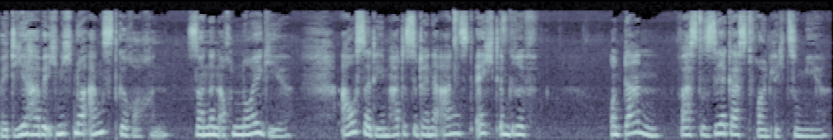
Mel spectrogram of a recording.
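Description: A woman reading an audiobook, voicing a small, friendly, three-hundred-year-old furry monster with a pleasantly rough, half-whispered voice and a mischievous manner. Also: fairly high pitch, measured pace, mellow, full character voice. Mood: cheeky friendly. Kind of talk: audiobook character voice.

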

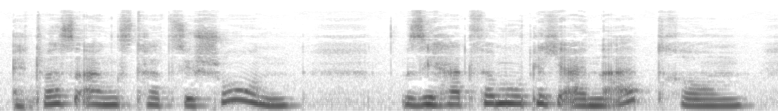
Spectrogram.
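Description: A woman's voice: on the high side, a little slow, mellow, husky. A woman reading a storybook, voicing a curious, naive male three-eyed monster who explains things matter-of-factly. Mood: explaining.

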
